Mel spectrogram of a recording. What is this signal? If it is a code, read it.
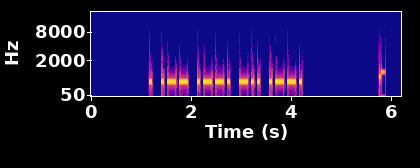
Morse code, heard as a keyed tone, about 20 wpm, 700 Hz. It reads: EWPDP
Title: Code Groups - 5 Letters - 20wpm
